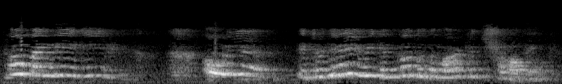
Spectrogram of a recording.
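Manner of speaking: high, eager to please; eager servant. Acted. Servant woman suggesting shopping to her lady, high and eager. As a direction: fawn over your mistress.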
